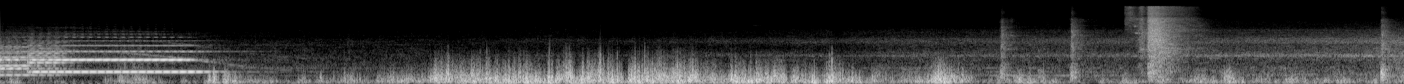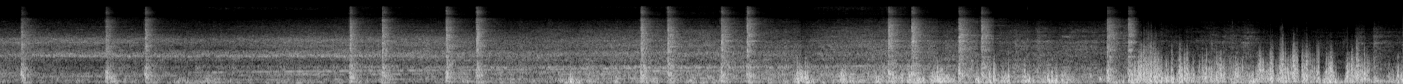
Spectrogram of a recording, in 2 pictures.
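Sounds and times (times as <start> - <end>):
train wheels clicking over rail joints: 9.8 - 12.2, 13.7 - 15.9, 17.4 - 19.1, 20.3 - 28.0
short hiss: 11.3 - 12.1.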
